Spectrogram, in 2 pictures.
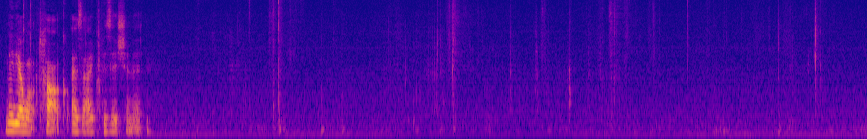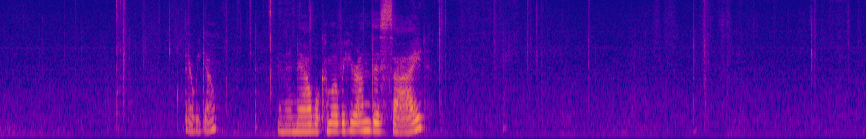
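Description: Washi tape is pressed and smoothed onto card.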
